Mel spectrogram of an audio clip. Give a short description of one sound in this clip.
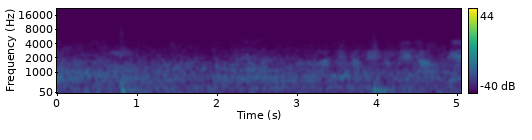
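A football is kicked on a grass pitch.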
